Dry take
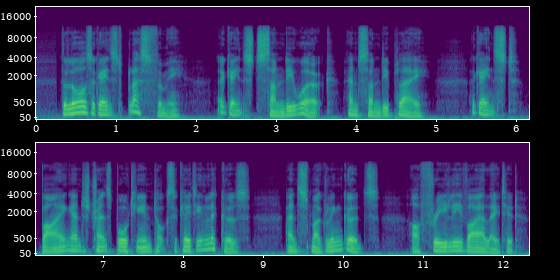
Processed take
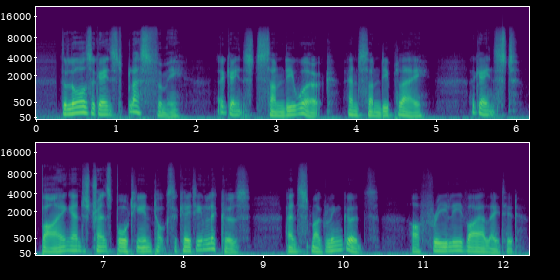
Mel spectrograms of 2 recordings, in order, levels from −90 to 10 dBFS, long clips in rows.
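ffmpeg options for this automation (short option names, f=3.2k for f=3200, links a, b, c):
-af "asetnsamples=n=441:p=0,asendcmd='2.31 lowpass f 3100;5.83 lowpass f 6400;7.19 lowpass f 2900;9.56 lowpass f 1300',lowpass=5.6k"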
